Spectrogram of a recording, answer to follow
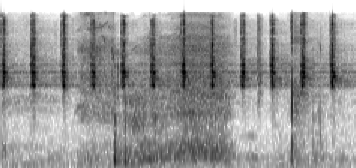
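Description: Fast, even high-pitched ticking, roughly seven ticks a second, with a faint hiss about half a second in.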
